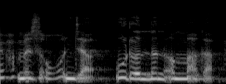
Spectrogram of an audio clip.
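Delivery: normal talking voice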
